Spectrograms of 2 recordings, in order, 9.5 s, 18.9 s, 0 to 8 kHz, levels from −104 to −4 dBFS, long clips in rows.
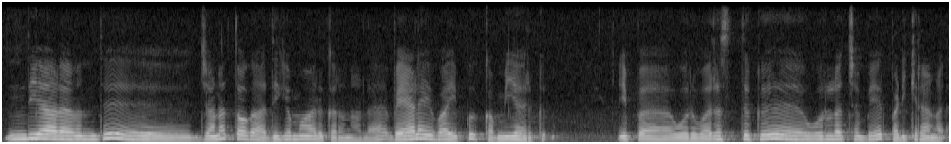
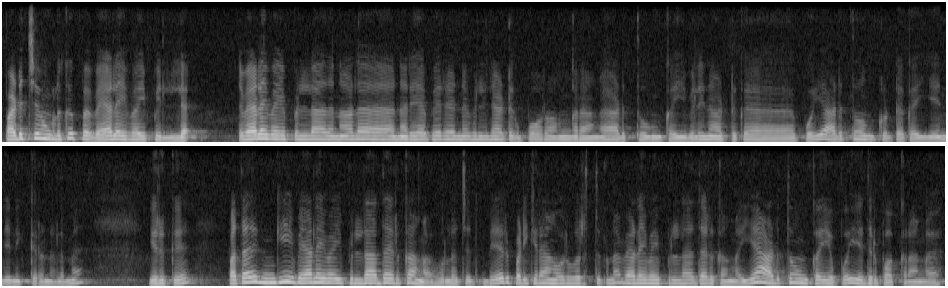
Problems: none marked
